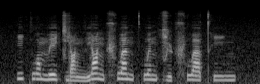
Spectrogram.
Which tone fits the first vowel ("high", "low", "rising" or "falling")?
falling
